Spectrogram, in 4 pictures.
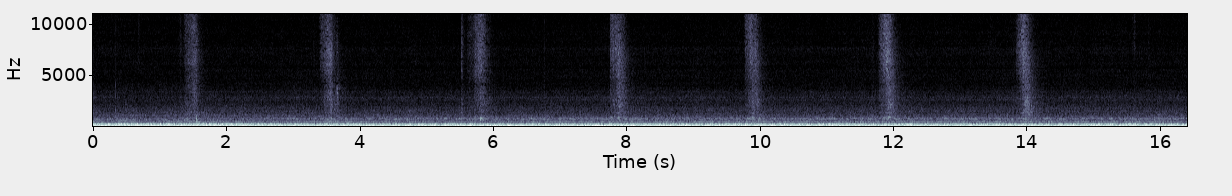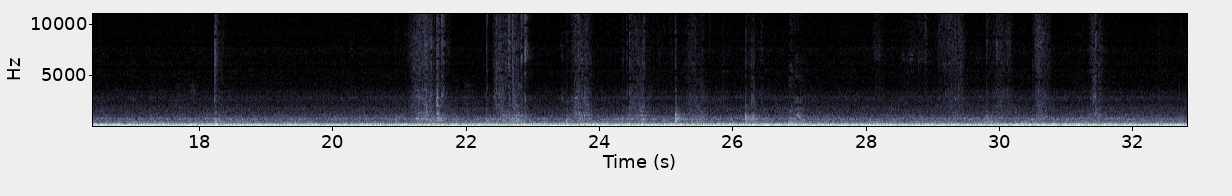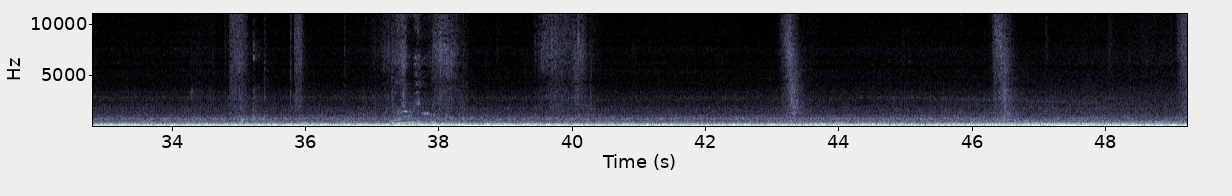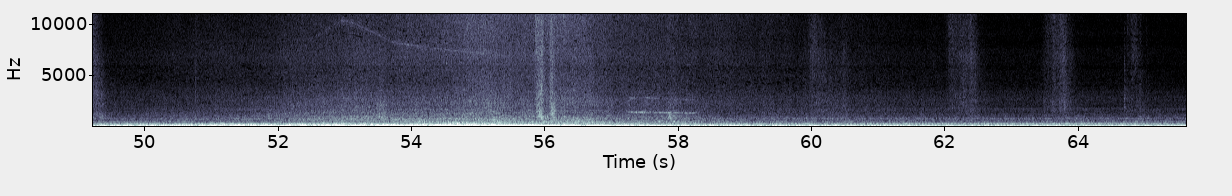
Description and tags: werken en traktor
construction-works, road, street-noise, traffic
